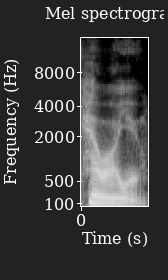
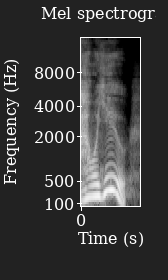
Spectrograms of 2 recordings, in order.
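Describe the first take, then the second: First: "How are you?" dropped low and falling like an order; command tonality. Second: Pitched-up questioning "How are you?"; upward question tone. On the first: Teacher demos a question in command tonality. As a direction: say it as a flat-out command, down at the end. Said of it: "it would sound like". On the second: Teacher shows the usual question rise first. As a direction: lift the end like a normal question. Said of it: "So instead of". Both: Shown as a demonstration.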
